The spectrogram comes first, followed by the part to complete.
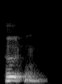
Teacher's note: as is typical with far rural, far urban, we would have the ing being dropped. So hooting would be hootin'.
